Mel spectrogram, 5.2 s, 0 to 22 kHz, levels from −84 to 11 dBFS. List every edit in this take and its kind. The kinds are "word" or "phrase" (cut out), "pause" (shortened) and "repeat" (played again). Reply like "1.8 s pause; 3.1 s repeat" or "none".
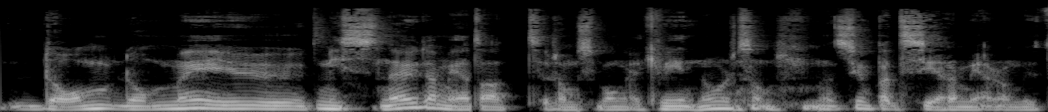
1.6 s word; 2.3 s word; 2.9 s word; 3.7 s word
